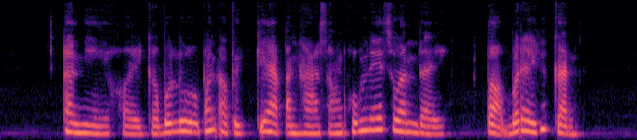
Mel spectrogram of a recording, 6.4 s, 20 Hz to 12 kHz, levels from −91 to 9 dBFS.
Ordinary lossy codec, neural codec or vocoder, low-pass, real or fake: none; codec, 24 kHz, 3 kbps, HILCodec; none; fake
